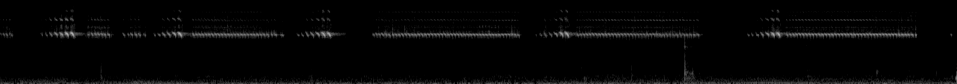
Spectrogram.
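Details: A field cricket rubs one wing against the other to make bright, high chirps that stretch into long, steady trills, claiming its burrow.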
